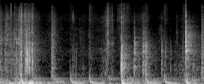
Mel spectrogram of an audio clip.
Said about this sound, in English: Let's get these cards shuffled.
